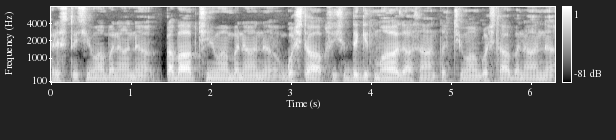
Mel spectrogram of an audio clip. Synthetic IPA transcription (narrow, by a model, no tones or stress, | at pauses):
ɾist̪ɨt͡ʃʰiːʋãːbɐnaːnkɐbaːbt͡ʃʰiʋãːbɐnaːnɨɡoʃt̪aːpsɨt͡ʃʰid̪ɐɡit̪ʰmaːzaːsaːnt̪ɨkt͡ʃʰiʋãːɡoʃt̪aːbɐnaːnɨ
